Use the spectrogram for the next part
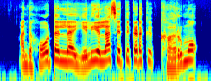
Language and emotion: Tamil, disgusted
